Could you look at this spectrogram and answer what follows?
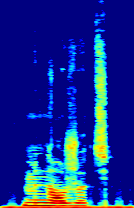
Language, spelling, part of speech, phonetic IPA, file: Polish, mnożyć, verb, [ˈmnɔʒɨt͡ɕ], Pl-mnożyć.ogg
